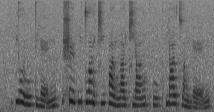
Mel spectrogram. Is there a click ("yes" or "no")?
no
